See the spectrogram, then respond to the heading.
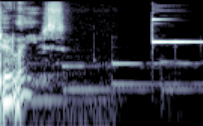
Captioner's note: ding sound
